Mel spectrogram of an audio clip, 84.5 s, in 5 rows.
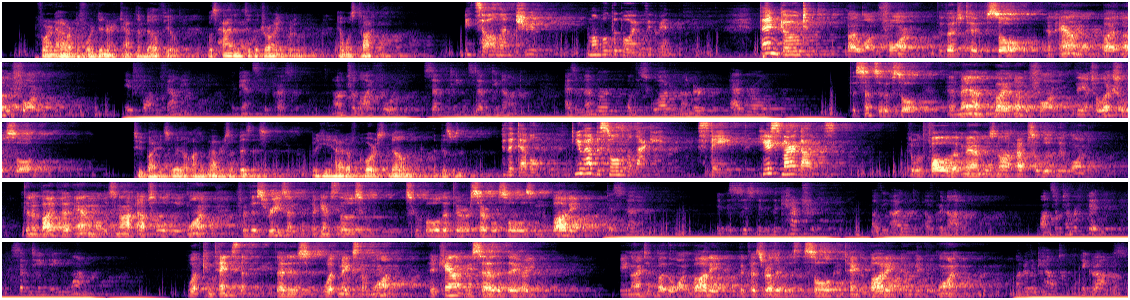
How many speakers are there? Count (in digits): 4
